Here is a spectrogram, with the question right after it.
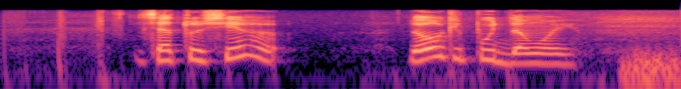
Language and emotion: Russian, neutral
